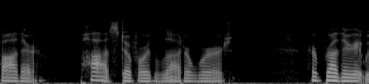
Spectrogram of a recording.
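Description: Speech, carried over a call path whose G.722 coding leaves nothing above 8 kHz, with clock drift between sender and receiver: the sender's clock runs about 2% slow, so the jitter buffer keeps draining and the receiver must stretch the stream to avoid running dry. That stretching shows up as repeated timing corrections from 0.22 s to 3.44 s, where short pieces are repeated at uneven intervals, slowing playback to 98% speed and adding roughly 70 ms overall.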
